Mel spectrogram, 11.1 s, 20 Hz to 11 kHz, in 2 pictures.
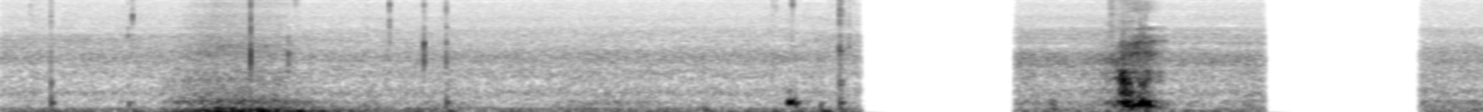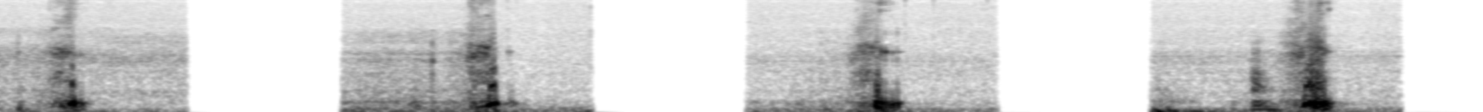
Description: The Violent, Bad Loud, Silent, Minute Hiccups lasted 13 Hours and 32 Minutes for after eating Breakfast, Lunch, and drinking 1 cup of soda after Dinner on 8/8/19.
